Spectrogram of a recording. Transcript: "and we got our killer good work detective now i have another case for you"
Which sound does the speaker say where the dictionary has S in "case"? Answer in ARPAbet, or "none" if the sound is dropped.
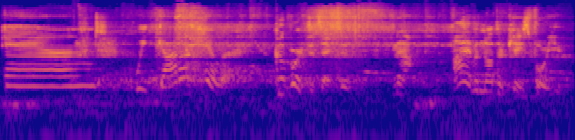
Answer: S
